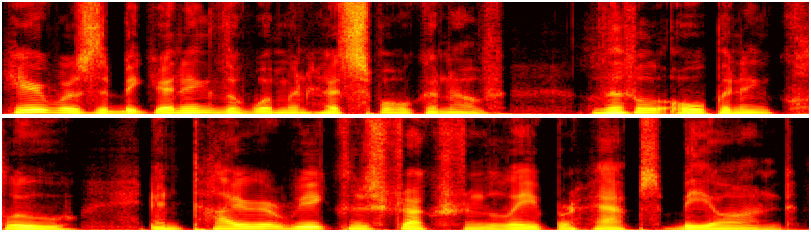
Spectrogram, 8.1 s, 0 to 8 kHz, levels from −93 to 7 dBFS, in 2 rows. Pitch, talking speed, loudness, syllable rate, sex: 110 Hz, 120 wpm, -19 LUFS, 4.3 syllables/s, male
